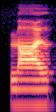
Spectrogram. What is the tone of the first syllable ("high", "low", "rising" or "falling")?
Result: high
